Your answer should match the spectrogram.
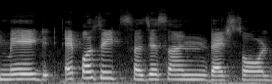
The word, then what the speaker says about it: apposite: और दोनों को प्रोनाउंस भी अलग-अलग तरीके से किया जाता है। यह पहला शब्द है हमारे पास ए पी पी ओ एस आई टी ई अपोजिट।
